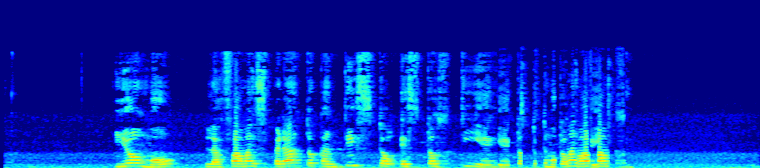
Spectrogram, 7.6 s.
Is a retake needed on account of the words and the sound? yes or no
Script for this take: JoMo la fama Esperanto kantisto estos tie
yes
